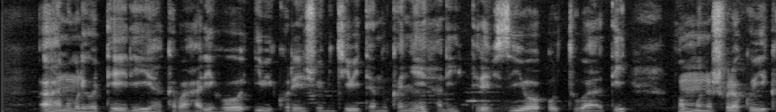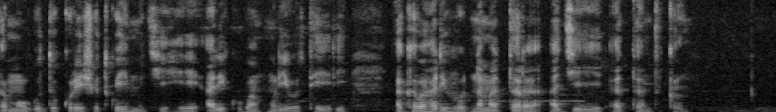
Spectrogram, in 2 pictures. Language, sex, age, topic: Kinyarwanda, female, 18-24, finance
